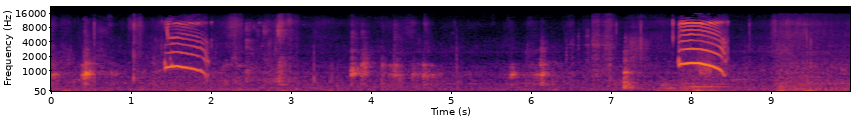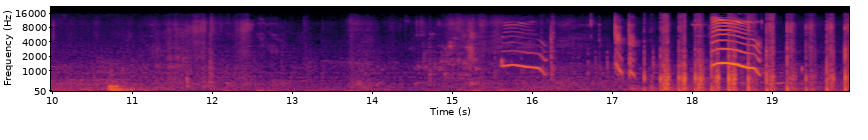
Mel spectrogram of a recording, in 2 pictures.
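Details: Newborn kittens, five four-week-old litter-mates, mew indoors during lunchtime bottle and spoon feeding, fighting for milk: four high, thin cries that arch up and then slide down, spaced several seconds apart, with clicking and handling noises between.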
